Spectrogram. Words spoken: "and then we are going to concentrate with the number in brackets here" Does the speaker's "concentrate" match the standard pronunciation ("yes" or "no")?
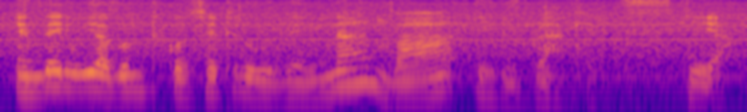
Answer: no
